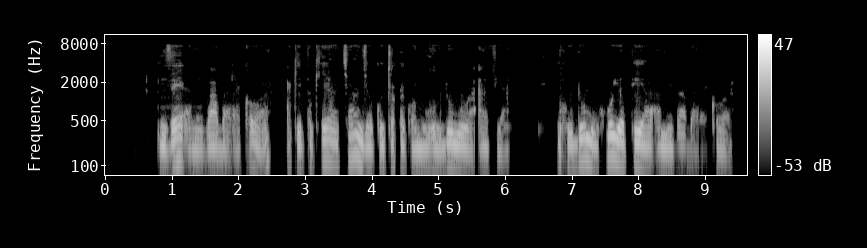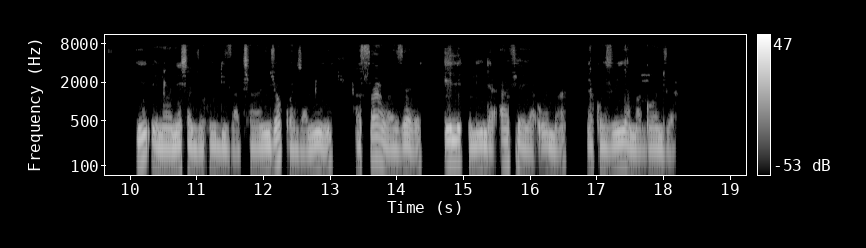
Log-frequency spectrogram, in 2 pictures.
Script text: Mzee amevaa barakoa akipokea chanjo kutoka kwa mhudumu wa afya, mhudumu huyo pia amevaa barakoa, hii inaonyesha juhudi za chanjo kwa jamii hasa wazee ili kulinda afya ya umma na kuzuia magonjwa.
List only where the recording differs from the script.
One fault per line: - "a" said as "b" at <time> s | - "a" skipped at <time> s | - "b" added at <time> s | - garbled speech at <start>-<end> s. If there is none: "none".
none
